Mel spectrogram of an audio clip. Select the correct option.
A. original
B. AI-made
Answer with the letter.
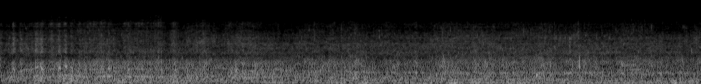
B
